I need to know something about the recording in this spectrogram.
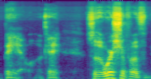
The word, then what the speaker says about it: Baal: And the worship of Baal, now I know the right way to pronounce it is Baal, but in English we usually just say Baal, okay?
